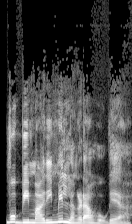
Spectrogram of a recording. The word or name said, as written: लंगड़ा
